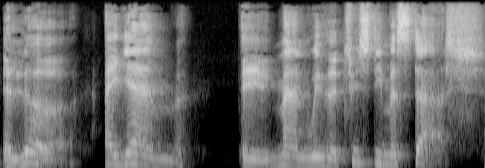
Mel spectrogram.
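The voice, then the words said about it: Funky French-Mexican put-on accent. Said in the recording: “me say that in a very funky accent, ... he's like Mexican or French or something ... French-Mexican.”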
